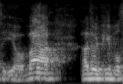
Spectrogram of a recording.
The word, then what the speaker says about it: Yehovah: I pronounce it Yehovah. Other people say Yahweh.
